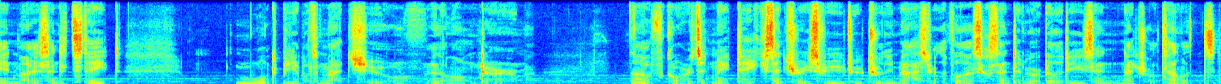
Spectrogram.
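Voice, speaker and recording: Vampire lord, played by a man: low, very gravelly, breathy, courtly and possessive, measured ASMR delivery with soft menace. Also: exaggerated voice. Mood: grand, secretive. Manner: formal, grandiloquent, softly menacing, measured. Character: courtly, possessive male vampire lord, ancient and world-weary. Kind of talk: ASMR roleplay, intimate address to listener. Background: music.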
